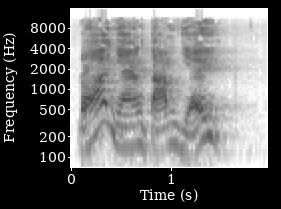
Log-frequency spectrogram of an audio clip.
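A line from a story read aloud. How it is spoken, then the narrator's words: Sudden choked sobbing cry. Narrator (Vietnamese): Đột nhiên thân thể rung lên ngạn ngào kêu lên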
